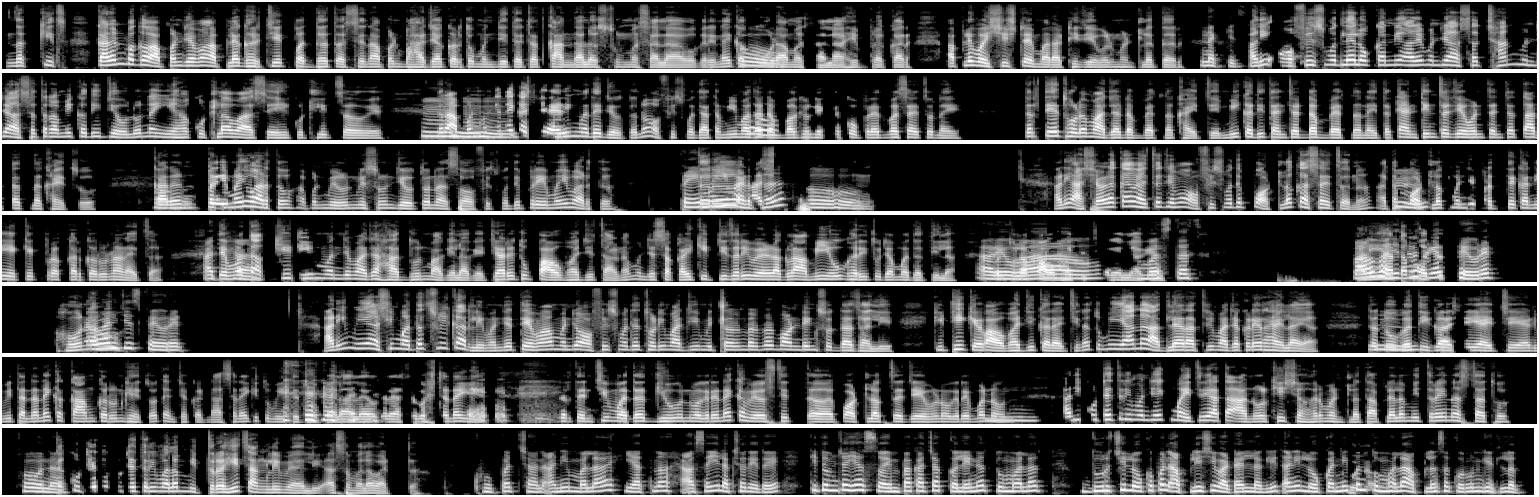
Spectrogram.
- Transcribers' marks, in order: tapping; other background noise; other noise; in English: "पॉटलक"; in English: "पॉटलक"; in English: "टीम"; in English: "फेव्हरेट"; in English: "फेव्हरेट"; in English: "बॉन्डिंगसुद्धा"; laugh; laughing while speaking: "गोष्ट नाहीये"; in English: "पॉटलकचं"
- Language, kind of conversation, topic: Marathi, podcast, स्वयंपाक करायला तुमची आवड कशी वाढली?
